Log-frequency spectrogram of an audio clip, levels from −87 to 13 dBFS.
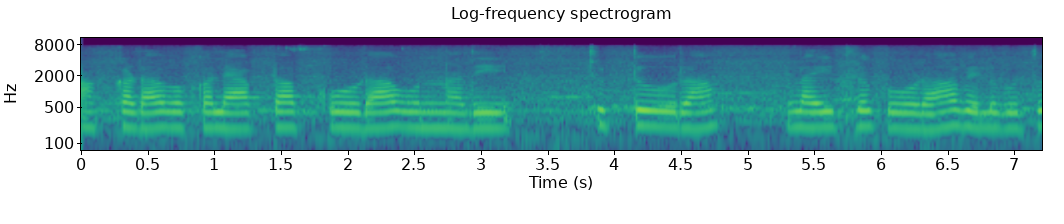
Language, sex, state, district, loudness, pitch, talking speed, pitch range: Telugu, female, Andhra Pradesh, Annamaya, -17 LUFS, 200 Hz, 90 wpm, 195-210 Hz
